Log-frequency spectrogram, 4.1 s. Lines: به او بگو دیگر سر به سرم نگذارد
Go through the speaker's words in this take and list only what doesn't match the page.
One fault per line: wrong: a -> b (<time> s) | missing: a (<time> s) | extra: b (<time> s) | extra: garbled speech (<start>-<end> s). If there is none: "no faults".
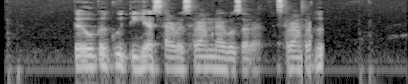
extra: garbled speech (2.8-3.2 s)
